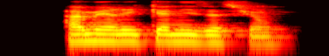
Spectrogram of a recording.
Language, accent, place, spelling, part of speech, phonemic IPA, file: French, France, Lyon, américanisation, noun, /a.me.ʁi.ka.ni.za.sjɔ̃/, LL-Q150 (fra)-américanisation.wav
- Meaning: Americanization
